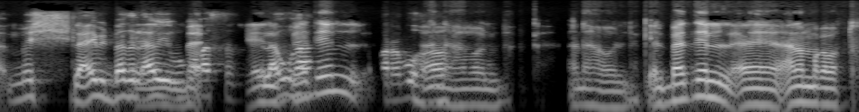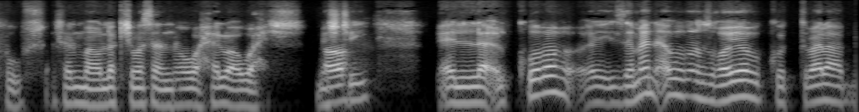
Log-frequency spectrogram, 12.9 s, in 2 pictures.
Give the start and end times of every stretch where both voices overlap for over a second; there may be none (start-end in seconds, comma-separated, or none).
1.0-2.5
